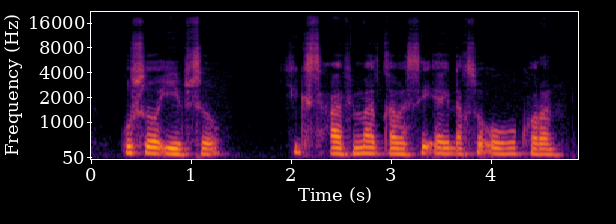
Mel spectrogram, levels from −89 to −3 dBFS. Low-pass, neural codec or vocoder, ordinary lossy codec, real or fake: 19.8 kHz; vocoder, 48 kHz, 128 mel bands, Vocos; none; fake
